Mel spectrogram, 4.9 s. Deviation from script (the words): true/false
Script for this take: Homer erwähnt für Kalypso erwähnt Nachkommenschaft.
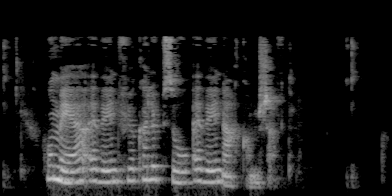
false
